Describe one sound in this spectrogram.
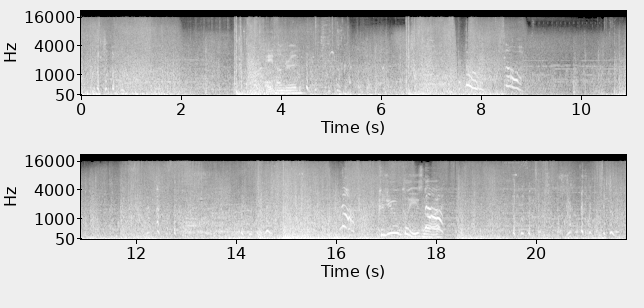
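Explosions and blasts rumble loudly.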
